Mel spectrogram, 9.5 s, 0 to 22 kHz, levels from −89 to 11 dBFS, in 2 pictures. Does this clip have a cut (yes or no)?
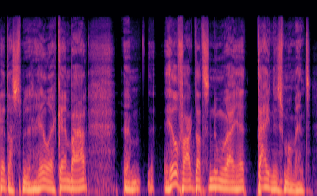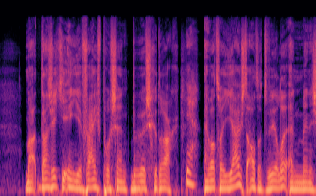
no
